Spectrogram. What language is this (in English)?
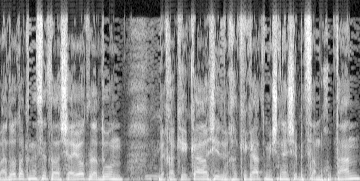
Hebrew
